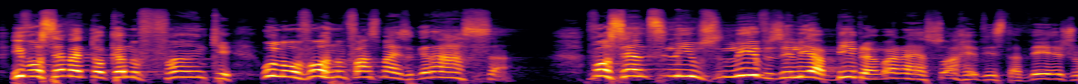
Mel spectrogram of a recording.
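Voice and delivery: loud, high preaching with a sung lilt; fiery preaching. Acted. Preaching at full force.

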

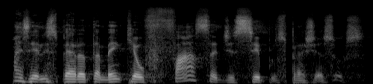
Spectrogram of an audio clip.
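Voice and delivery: ordinary talk, nothing marked

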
